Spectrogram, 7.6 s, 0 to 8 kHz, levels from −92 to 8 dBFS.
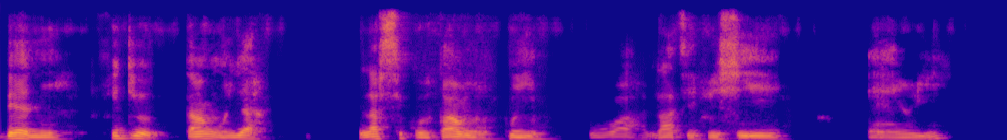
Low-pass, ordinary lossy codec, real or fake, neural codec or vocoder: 7.2 kHz; none; fake; codec, 16 kHz, 4 kbps, X-Codec, HuBERT features, trained on balanced general audio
